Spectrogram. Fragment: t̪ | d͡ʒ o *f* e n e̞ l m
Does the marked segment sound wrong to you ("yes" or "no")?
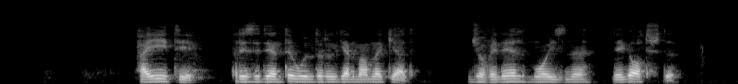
yes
